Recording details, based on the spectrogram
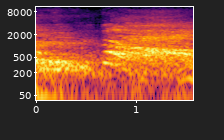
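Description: A capacity crowd roars at a professional wrestling show inside the O2 Academy, a loud, dense wash of cheering and shouting that swells slightly partway through and stays continuous throughout.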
